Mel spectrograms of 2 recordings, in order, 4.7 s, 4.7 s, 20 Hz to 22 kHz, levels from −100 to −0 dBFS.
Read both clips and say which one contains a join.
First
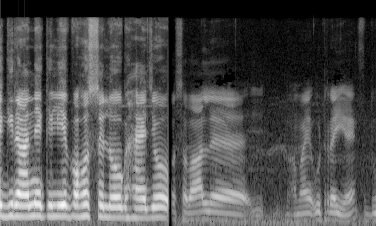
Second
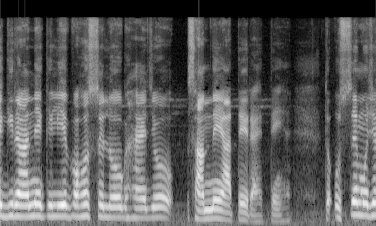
first; 1 cut; at 2.3 s

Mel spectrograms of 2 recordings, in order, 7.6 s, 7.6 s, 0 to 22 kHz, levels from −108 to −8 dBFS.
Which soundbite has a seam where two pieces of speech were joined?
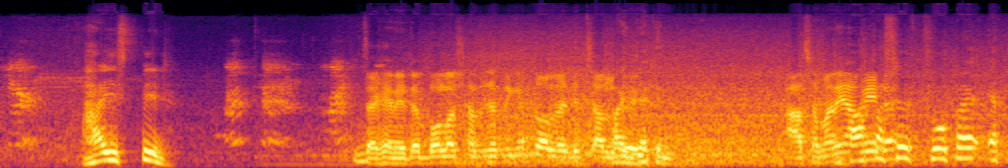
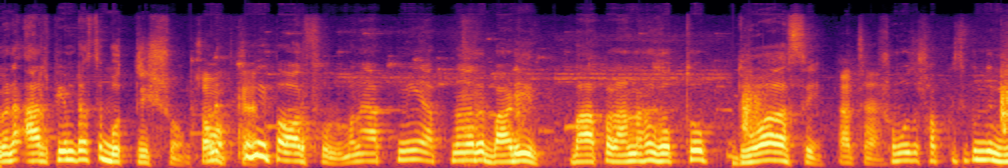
second; 2 cuts; at 1.3 s, 5.4 s

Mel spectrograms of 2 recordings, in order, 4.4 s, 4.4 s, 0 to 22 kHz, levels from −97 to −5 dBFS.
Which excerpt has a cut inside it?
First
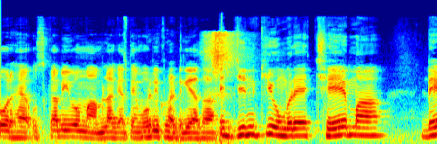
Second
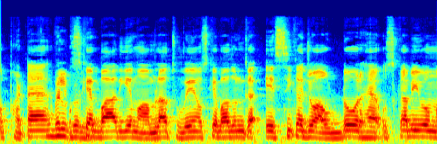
first; 1 cut; at 2.2 s

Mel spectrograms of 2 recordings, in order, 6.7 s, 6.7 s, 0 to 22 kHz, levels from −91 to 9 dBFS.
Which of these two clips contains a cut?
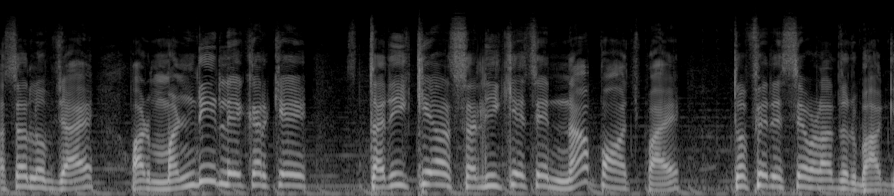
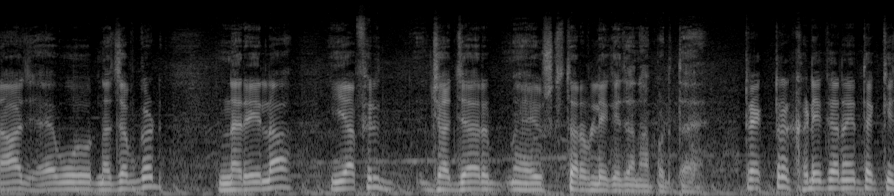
second; 1 cut; at 5.5 s

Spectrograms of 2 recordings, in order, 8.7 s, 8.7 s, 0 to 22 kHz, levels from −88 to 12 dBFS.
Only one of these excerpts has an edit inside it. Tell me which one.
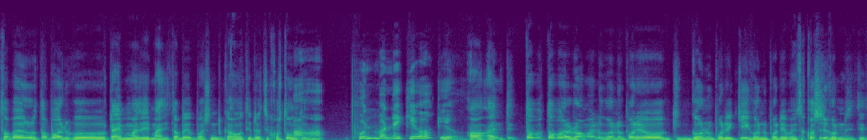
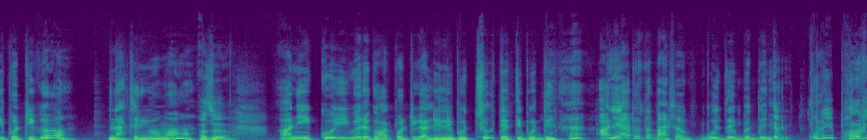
second; 1 cut; at 5.9 s

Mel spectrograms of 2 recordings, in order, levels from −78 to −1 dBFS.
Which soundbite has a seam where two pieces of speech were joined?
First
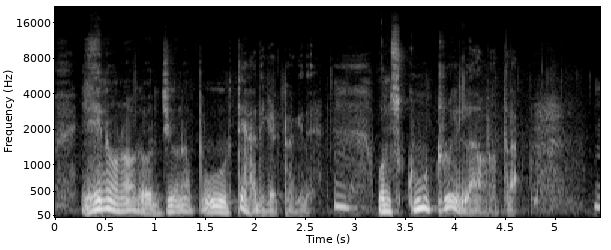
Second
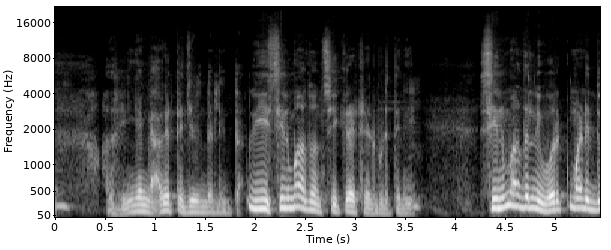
second; 1 cut; at 1.7 s

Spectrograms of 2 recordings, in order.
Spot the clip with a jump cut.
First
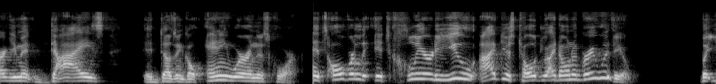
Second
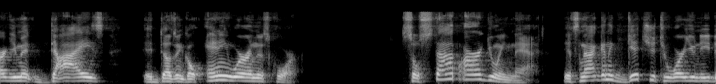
first; 1 cut; at 3.1 s

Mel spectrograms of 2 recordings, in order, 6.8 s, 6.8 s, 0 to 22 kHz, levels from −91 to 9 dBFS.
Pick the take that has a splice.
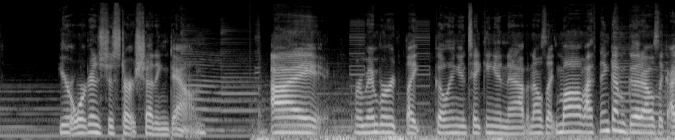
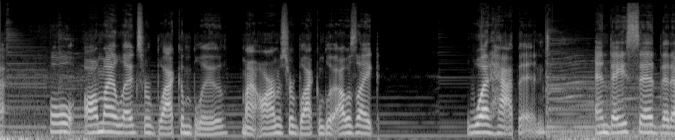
second; 1 cut; at 5.5 s

